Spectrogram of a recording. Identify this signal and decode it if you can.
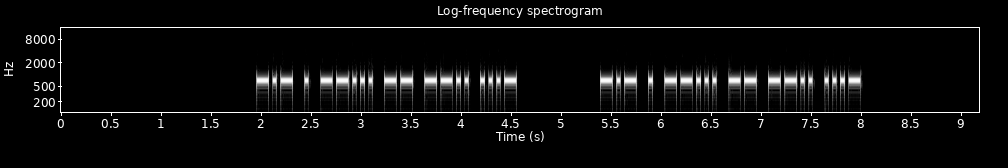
Morse code, heard as a keyed tone, about 30 wpm, 700 Hz. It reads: KE7MZV KE7MZV
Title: USA Call Signs - 6 Characters - Repeated 2x - 30wpm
